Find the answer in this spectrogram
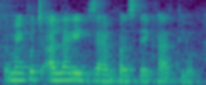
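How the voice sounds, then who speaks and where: A woman's voice: medium pitch, little pitch movement, creaky, a little hiss or hum. A young woman teacher with an Indian accent, patiently explaining grammar in an online lesson. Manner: slow, patient explaining with frequent "theek hai". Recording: echoey room with faint ambience.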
